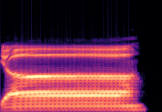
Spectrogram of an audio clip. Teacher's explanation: يا will be stretched for 2 seconds because of the small mad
